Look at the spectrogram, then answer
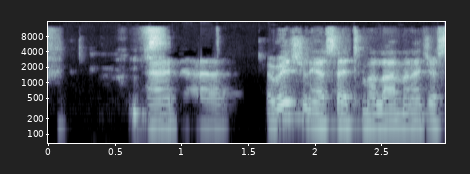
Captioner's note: laughing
